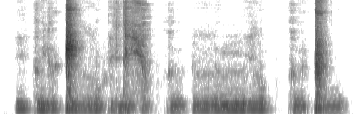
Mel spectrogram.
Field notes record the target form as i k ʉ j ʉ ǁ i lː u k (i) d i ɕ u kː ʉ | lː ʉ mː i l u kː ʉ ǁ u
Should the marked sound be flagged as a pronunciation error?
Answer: no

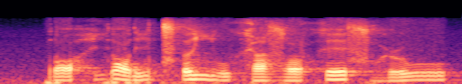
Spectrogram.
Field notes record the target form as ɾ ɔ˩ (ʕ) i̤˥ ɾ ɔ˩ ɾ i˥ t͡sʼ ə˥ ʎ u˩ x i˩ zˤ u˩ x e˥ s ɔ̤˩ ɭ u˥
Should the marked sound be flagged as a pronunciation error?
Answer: yes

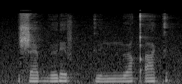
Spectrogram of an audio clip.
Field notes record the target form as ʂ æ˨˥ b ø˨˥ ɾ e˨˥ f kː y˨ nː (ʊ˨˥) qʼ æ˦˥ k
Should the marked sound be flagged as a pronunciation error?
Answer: yes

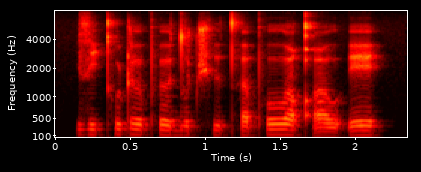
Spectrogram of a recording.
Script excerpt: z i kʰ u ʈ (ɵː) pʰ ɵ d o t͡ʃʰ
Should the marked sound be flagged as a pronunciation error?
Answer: no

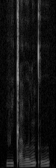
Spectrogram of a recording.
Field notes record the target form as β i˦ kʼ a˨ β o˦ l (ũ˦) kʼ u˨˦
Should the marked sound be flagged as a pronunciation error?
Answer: no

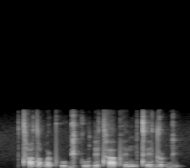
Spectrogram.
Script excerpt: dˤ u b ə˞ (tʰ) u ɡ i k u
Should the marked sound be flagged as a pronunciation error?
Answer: yes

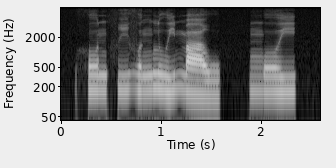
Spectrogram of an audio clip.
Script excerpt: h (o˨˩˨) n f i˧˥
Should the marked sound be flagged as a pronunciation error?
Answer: yes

